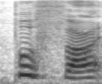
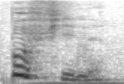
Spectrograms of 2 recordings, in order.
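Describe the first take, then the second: First: The word ends in a nasal vowel. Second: The word ends in a clear n sound. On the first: The speaker calls it wrong. "faut pas dire Poffin" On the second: The speaker calls it right. "il faut dire Poffine"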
